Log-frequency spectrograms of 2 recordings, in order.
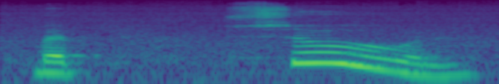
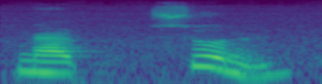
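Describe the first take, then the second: First: The vowel is held long. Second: The vowel is cut short. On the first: The speaker calls it right. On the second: The speaker calls it wrong.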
